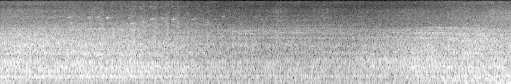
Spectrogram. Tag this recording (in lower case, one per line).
train
rail transport
vehicle
train wagon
